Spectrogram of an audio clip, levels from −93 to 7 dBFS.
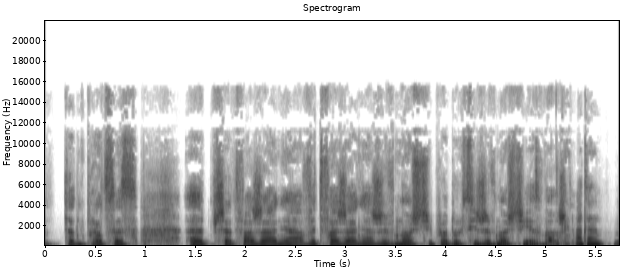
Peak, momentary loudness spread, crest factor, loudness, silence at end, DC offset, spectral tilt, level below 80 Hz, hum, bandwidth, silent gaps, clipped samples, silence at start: -2 dBFS; 5 LU; 14 dB; -16 LUFS; 0 s; 0.3%; -5 dB/octave; -42 dBFS; none; 16 kHz; none; under 0.1%; 0 s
